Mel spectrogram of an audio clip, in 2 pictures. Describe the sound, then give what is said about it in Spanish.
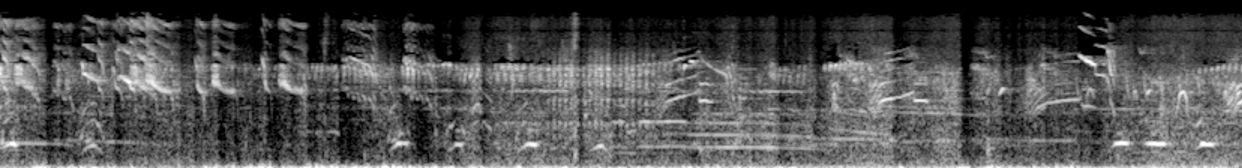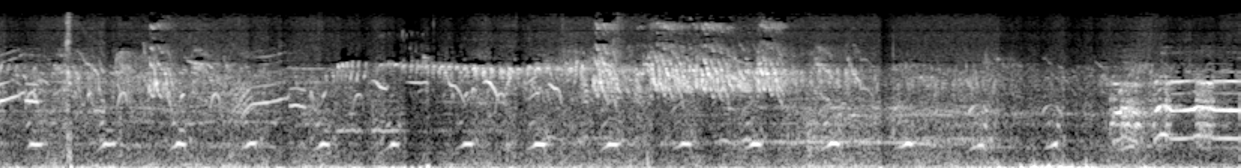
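Outdoor ambience on the bank of the Río Verde in the community of Paso de la Reina: a steady low rush of flowing water beneath busy chirping and trilling birds, with a rooster crowing and hens clucking throughout. “Así suena la ribera del Río Verde en la comunidad de Paso de la Reina.”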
